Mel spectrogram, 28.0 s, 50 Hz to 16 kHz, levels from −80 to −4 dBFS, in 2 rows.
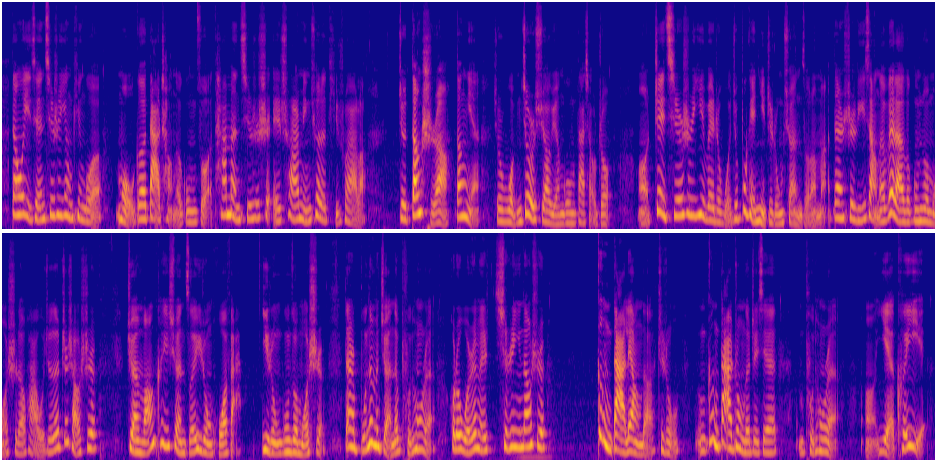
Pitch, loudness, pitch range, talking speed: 225 Hz, -25 LUFS, 180-270 Hz, 315 characters per minute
